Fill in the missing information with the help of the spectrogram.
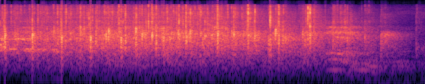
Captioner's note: applause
